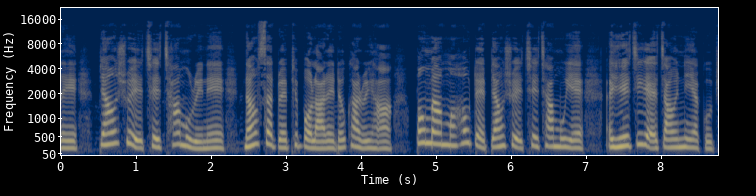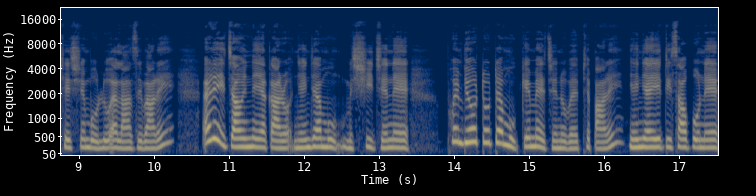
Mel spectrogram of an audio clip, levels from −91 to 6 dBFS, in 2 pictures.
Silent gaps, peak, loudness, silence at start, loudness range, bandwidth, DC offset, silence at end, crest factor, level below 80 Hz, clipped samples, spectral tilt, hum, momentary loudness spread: none; -10 dBFS; -27 LUFS; 0 s; 1 LU; 15 kHz; under 0.1%; 0 s; 18 dB; -78 dBFS; under 0.1%; -5.5 dB/octave; none; 8 LU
